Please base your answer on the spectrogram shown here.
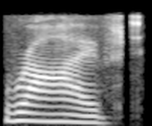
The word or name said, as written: rived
